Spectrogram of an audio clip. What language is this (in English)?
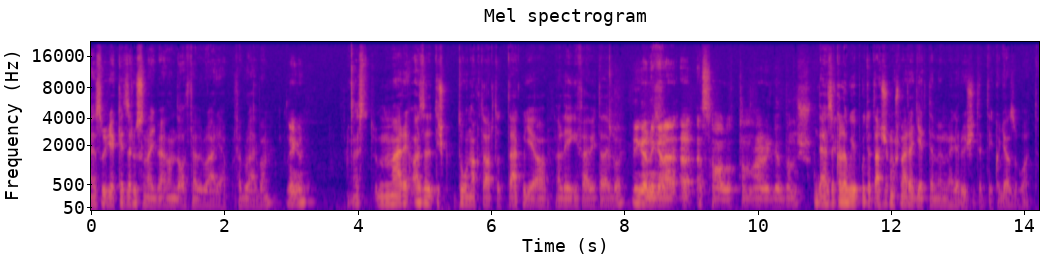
Hungarian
